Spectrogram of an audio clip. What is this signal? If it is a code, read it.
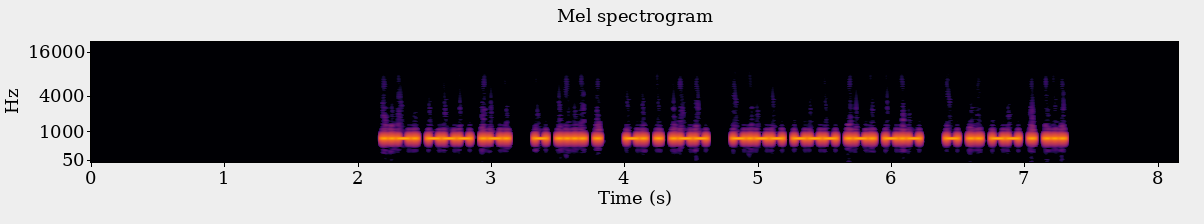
Morse code, heard as a keyed tone, about 45 wpm, 700 Hz. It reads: FOR THE NEW YORK TIMES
